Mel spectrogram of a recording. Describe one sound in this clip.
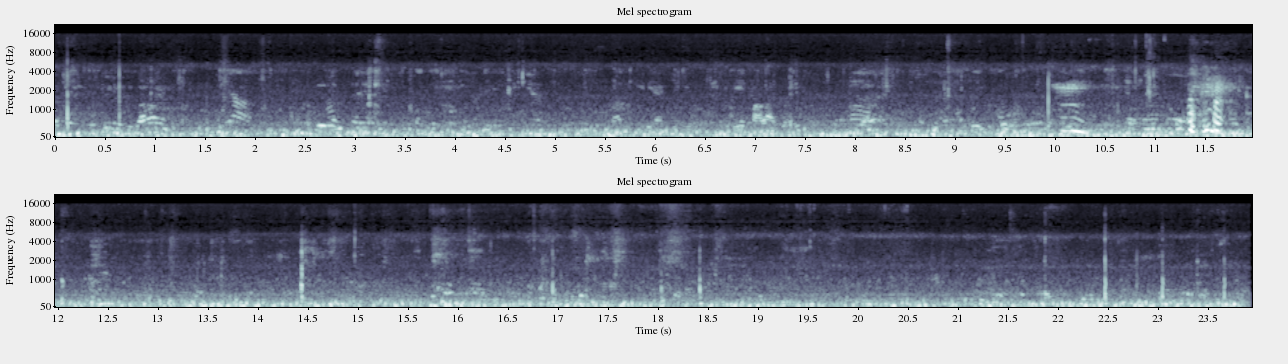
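A man and a woman talk nearby outdoors.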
